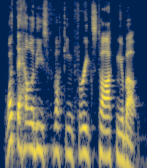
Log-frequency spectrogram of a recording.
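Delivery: normal talking voice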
